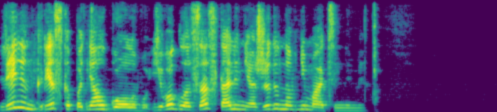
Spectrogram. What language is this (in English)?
Russian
